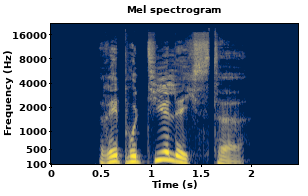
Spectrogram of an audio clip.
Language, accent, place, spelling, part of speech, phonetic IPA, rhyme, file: German, Germany, Berlin, reputierlichste, adjective, [ʁepuˈtiːɐ̯lɪçstə], -iːɐ̯lɪçstə, De-reputierlichste.ogg
- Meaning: inflection of reputierlich: 1. strong/mixed nominative/accusative feminine singular superlative degree 2. strong nominative/accusative plural superlative degree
